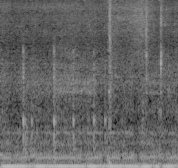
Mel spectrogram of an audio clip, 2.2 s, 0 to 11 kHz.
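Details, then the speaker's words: 1999 Mercedes-Benz SLK 200 (R170), which had been idling rough and surging at low rpm, just after a throttle body cleaning, in neutral with the hood open; idle is low and uneven with stumbles and faint ticks, searching while the computer relearns, possibly with leftover liquid cleaner. "you can hear the car idling a bit rough and searching and the computers trying to figure out what to do this is normal as we clean the system a bit"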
